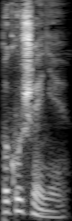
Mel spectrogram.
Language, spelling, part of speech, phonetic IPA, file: Russian, покушение, noun, [pəkʊˈʂɛnʲɪje], Ru-покушение.ogg
- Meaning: attempt (attack)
